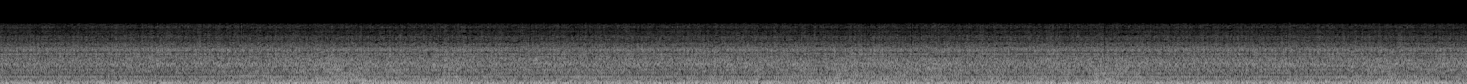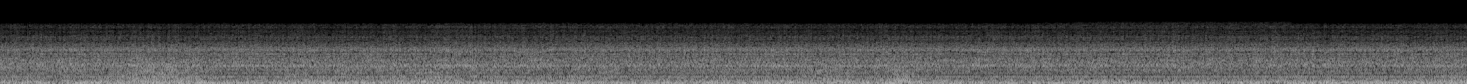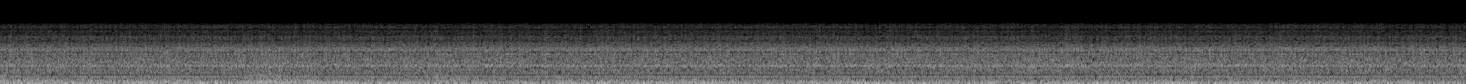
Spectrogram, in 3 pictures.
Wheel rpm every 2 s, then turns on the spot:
0, 0, 0, 0, 0, 0, 0, 0, 0, 0, 0, 0, 0, 0, 0, 0, 0, 0, 0, 0, 0, 0.
none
